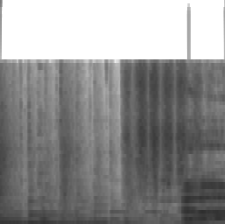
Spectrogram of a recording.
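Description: Acoustic guitar background music playing and fading out just past a second in. Near the end, a new sound begins that slides down in pitch.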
